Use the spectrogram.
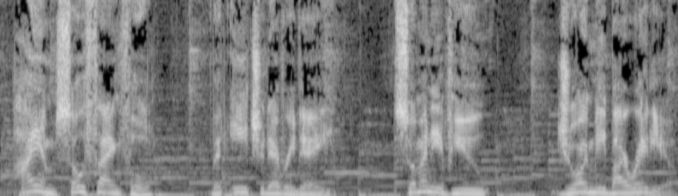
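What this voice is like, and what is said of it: Weak, strained voice. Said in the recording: “my voice is still a little bit weak, but it is a lot stronger than it was a week ago”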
